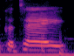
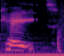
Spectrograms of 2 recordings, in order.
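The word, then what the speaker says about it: Cate: well not Katie but Kate uh it depends on how you want to pronounce the person's name is c a t e so some people say kay some people say Kate and um yes it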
